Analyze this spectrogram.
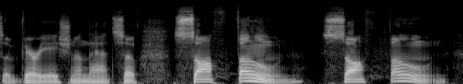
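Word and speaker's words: σοφόν: So sophone. Sophone. We put a little more oomph on the phone syllable, right? Saw is the first syllable, saw, and then phone. Phone is the second.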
